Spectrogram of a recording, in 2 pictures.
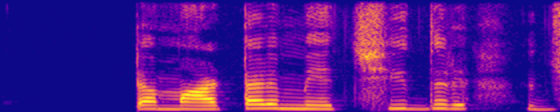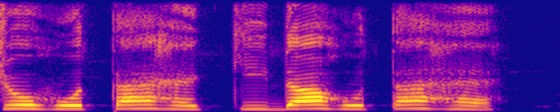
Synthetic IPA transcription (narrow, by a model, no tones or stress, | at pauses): ʈəmaːʈəɾmẽt͡ʃʰɪd̪ɾ | d͡ʒoːɦoːt̪aɦɛkiːd̪aɦoːt̪aɦɛː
